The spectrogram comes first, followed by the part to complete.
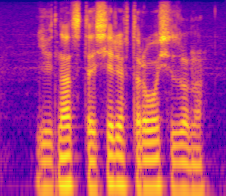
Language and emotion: Russian, neutral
